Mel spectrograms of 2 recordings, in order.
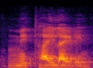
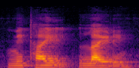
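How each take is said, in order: First: Said in the usual way. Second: मिथाइलाइडिन drawn out slowly in two parts; slow, split repeat. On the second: Shown as a demonstration. Teacher repeats the new term after asking what was said, slowly split. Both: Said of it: "क्या बोला?".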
